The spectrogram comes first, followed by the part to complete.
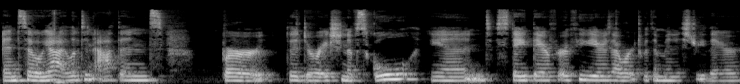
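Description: Somewhat breathy and with an American accent, a woman speaks at a medium pitch with fairly even intonation. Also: moderate pace. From US South, Georgia (metro Atlanta). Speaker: worship singer and songwriter. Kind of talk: casual interview chat.

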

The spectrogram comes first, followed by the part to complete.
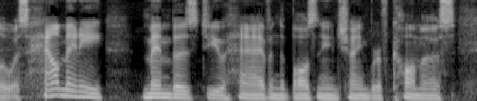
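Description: Over a silent background in a very clean recording, a man with a plain, everyday voice speaks at a fairly low pitch and moderate pace, his intonation lively and the sound dry and close with no echo. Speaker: news editor and podcast host. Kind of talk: professional interview, news podcast.

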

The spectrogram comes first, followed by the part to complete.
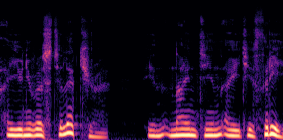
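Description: With a Russian accent, a dark, mellow voice speaks at a moderate pace, dry and close with no echo, on a very clean recording with a silent background. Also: man. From Russia, Moscow. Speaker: chief scientist, physicist. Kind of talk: interview, technical explanation. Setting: on site at a company.

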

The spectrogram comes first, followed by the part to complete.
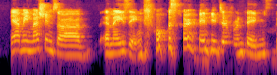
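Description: With ordinary pitch variation and a somewhat breathy tone, the speech runs at a moderate pace. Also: woman. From South Africa. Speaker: cleaning business cofounder. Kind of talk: podcast interview.

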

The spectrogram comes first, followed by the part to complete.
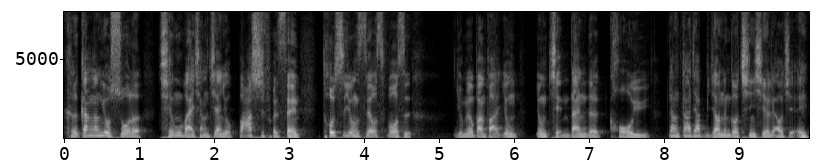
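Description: The recording is very clean, with a silent background, as a man with an ordinary speaking voice talks at a medium pitch. His pace is moderate and his intonation lively. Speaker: podcast host. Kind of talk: interview conversation.

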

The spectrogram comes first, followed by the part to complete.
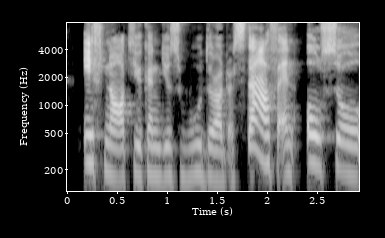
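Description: The recording is very clean, and the background is silent. A woman talks with ordinary pitch variation. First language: non-English. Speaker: Egyptology researcher. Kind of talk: casual chat. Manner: halting.

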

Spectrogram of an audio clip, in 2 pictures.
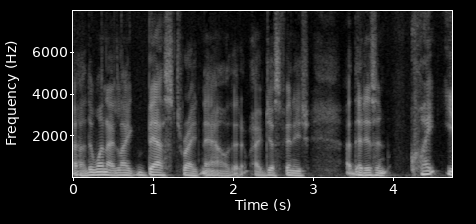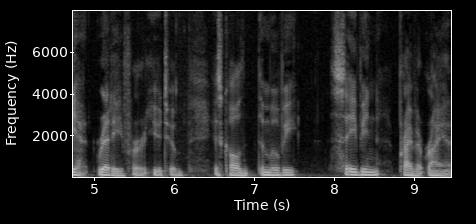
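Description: A man speaks at a moderate pace and medium pitch, with vocal fry and fairly even intonation. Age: 70s. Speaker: nonverbal communication educator. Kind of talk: interview conversation. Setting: studio.

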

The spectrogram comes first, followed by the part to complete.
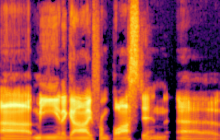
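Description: A man speaks with a bright, sharp tone. The sound is dry and close, with no echo.

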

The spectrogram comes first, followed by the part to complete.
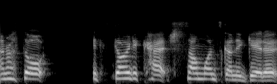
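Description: A woman with an Australian accent. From Australia, Sydney. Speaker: colour psychology expert and author. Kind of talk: interview.

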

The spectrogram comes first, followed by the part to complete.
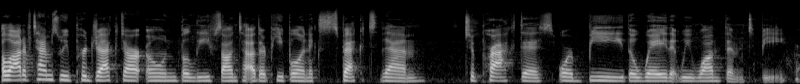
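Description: This woman has a normal speaking voice, fairly low in pitch, and talks at a moderate pace with fairly even intonation. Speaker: podcast host and journalist. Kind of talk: narrated storytelling and interview.

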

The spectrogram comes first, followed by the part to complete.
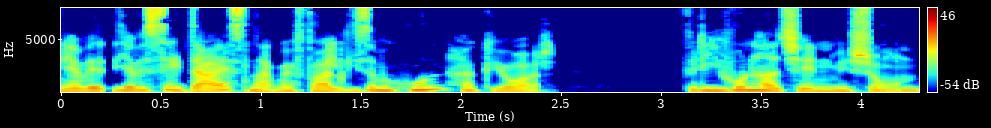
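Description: A woman speaks at a high pitch and a moderate pace with ordinary pitch variation. The recording is very clean and dry, close with no echo and a silent background. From Denmark, Mexican family background. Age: 20s. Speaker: church member and convert. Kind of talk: interview testimony. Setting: church building.

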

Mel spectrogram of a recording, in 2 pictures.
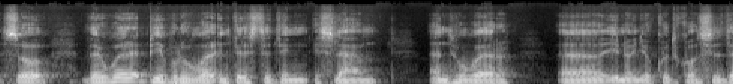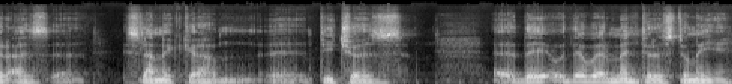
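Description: On a very clean recording with a silent background, a man with an Arabic accent speaks at a fairly slow pace, his fairly low pitch showing ordinary variation. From Libya. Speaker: translator and political activist. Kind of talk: interview. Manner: hesitant, many fillers.

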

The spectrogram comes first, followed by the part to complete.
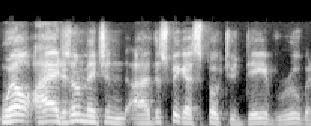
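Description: Over a quiet background, a man with a plain, everyday voice speaks at a fairly quick pace. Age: 50s. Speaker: film critic. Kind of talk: casual chat.

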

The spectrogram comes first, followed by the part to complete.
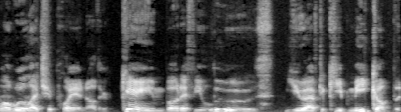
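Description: Using a put-on character voice, a man speaks at a fairly slow pace with a medium pitch and lively intonation. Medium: actual play. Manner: drawling, condescending.

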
